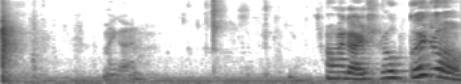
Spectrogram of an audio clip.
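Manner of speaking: talking with a mouth full of food, chewing. Eating from a bowl and reacting to the food, talking with mouth full. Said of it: "I'm talking to my mouth full".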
